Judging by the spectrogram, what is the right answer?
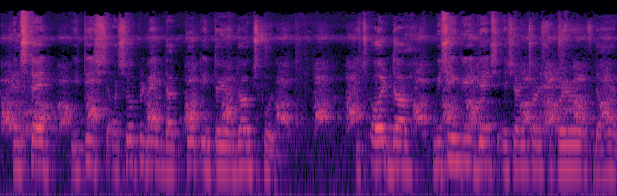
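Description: A man speaks at a moderate pace. Loud background noise sits behind him. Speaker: infomercial presenter. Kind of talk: infomercial read. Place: home room. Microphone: webcam.

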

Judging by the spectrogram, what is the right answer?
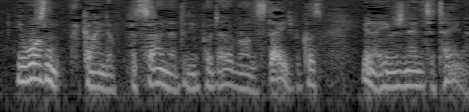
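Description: The sound is dry, with no echo. A man speaks with ordinary pitch variation. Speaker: guest. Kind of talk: interview answer. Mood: subdued, grieving, hesitant. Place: studio.

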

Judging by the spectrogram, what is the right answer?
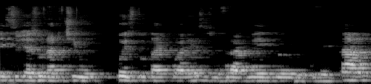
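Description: With audible room echo, a woman speaks at a fairly low pitch in a dark, mellow tone and a monotone, flat intonation. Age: 40s. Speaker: performance artist. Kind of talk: artist talk. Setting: festival talk with audience.

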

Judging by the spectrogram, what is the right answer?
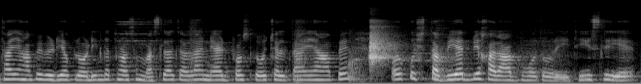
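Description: Audible room echo and noticeable background noise surround a woman's voice. Her pitch is fairly high, and her intonation is monotone and flat. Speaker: family vlogger and home cook. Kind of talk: vlog narration with recipe tutorial. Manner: casual, chatty.

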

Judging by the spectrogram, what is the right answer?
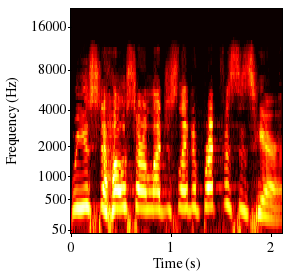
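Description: Over a quiet background, a woman with an extremely high pitch talks at a fairly quick pace. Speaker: labor council president, MC. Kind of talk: welcome speech. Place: hall. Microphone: handheld.

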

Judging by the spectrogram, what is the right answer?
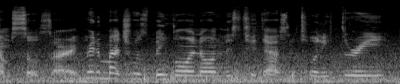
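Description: Loud background noise surrounds a woman speaking at a moderate pace. Her sound is dry, with no echo. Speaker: vlogger. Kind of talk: casual vlog chat. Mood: calm, affirming, grateful. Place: car. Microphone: phone near.

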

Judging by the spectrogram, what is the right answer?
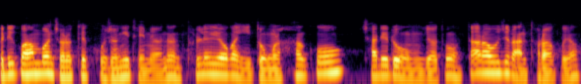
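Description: An unremarkable speaking voice runs at a fairly quick pace with lively intonation and hardly any pauses. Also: man, fairly high pitch for a man. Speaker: gaming YouTuber. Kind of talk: gameplay commentary tutorial.

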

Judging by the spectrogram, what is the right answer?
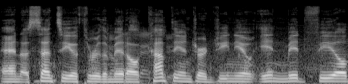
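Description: This is an ordinary speaking voice at a moderate pace. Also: man. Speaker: gaming YouTuber. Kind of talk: live play-by-play commentary over FIFA gameplay. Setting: video game recording voiceover. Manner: upbeat, friendly, conversational.

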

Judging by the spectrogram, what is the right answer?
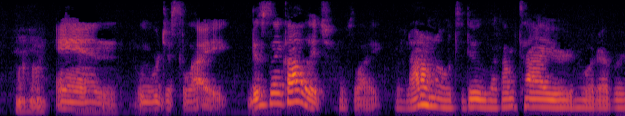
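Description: At a moderate pace, a woman speaks with vocal fry. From St. Louis, Missouri (Baden); Missouri. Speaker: singer-songwriter; interviewee. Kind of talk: interview. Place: studio.

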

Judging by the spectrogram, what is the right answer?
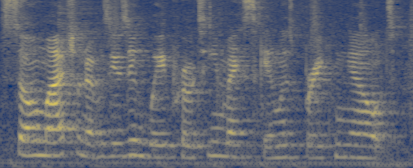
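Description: Music in the background behind a woman speaking amid audible room echo. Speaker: lifestyle vlogger. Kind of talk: casual vlog chat with product promotion. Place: kitchen. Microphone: camera far.

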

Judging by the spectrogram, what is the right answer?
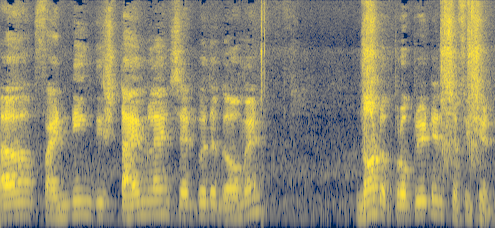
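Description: A man speaks in a high register with ordinary pitch variation. Light background noise can be heard. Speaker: politician addressing the press. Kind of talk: press statement. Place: office. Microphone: handheld.

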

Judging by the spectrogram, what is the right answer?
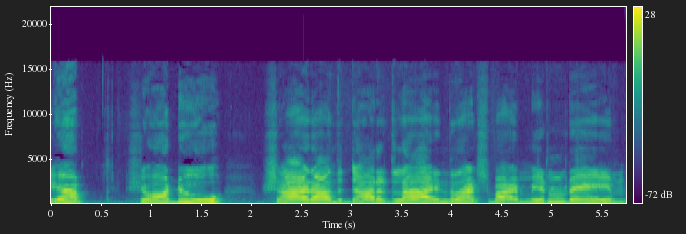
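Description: A man's put-on character voice, extremely high-pitched and very slow. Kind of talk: comic overacting. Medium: game stream. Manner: evasive, sarcastic, dismissive; callous and amused.

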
